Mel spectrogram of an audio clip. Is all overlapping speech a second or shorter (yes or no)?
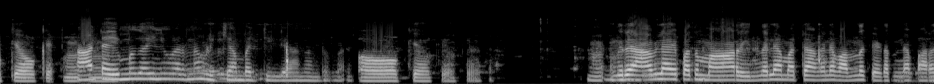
yes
